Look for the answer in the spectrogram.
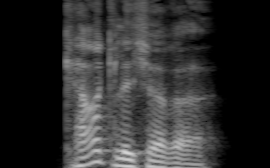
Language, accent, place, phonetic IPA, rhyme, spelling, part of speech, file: German, Germany, Berlin, [ˈkɛʁklɪçəʁə], -ɛʁklɪçəʁə, kärglichere, adjective, De-kärglichere.ogg
- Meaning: inflection of kärglich: 1. strong/mixed nominative/accusative feminine singular comparative degree 2. strong nominative/accusative plural comparative degree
